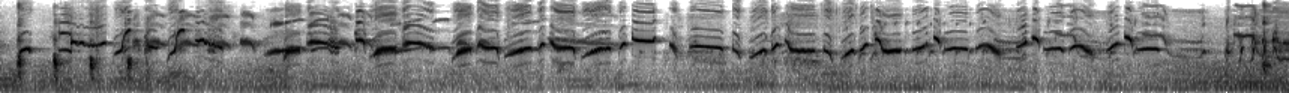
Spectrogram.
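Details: Caged Chinese hwamei in continuous song, a fast, varied stream of rich whistled phrases, sliding and warbling with quick trills and short breaks, loud and clear with little background.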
